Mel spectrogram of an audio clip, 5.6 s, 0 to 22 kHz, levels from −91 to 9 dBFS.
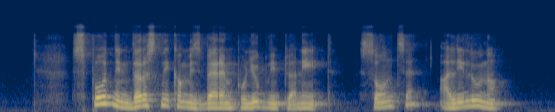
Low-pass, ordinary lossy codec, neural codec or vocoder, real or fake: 7.2 kHz; Opus, 32 kbps; codec, 16 kHz, 2 kbps, FunCodec, trained on Chinese and English, 25 frames a second; fake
